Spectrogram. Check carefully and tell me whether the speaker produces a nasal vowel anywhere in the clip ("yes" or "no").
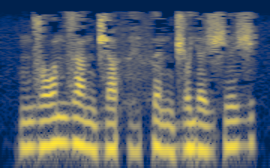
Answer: no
